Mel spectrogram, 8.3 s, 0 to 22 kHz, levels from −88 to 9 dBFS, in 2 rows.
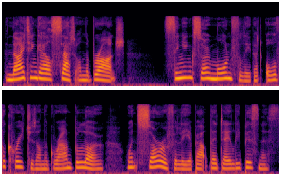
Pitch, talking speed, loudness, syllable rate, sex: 215 Hz, 165 wpm, -19 LUFS, 5.3 syllables/s, female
